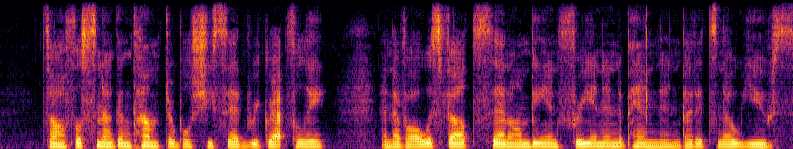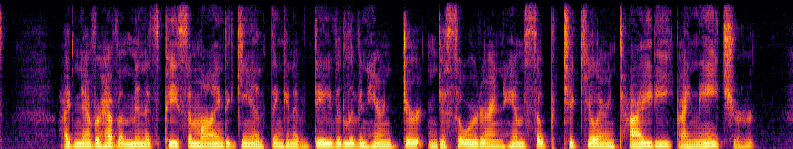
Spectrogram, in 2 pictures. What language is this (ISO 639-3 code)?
eng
